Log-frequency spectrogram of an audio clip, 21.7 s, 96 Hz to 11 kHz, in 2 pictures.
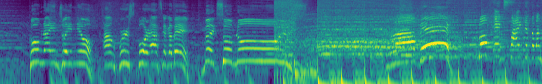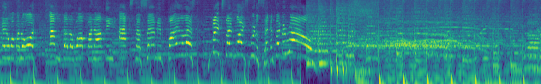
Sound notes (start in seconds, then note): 5.5 cheering; 6.5 upbeat music playing; 17.5 upbeat music playing; 17.8 cheering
